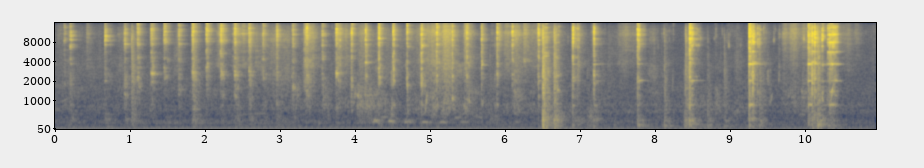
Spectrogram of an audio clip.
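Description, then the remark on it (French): Dishes and cutlery clink while hot chocolate is being prepared, in a steady run of light, bright ticks, some sharper metallic clanks and a ringing glassy chime toward the end, with no talking. “Amada nous prépare le chocolat.”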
